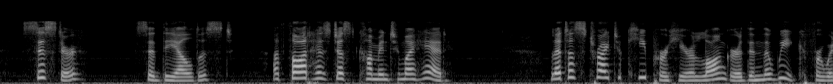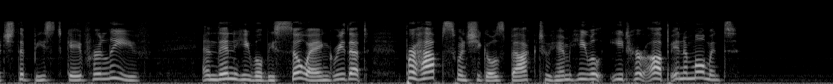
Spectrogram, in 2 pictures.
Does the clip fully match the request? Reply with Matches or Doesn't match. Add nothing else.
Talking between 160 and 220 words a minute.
Matches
